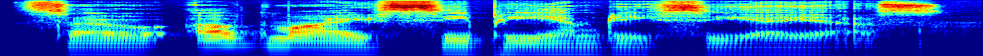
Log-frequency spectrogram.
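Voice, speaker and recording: Fairly low in pitch yet swinging widely, the architect's voice moves at a moderate pace in studio-quality audio with no room sound. He hosts a casual podcast conversation, emphatic and full of rhetorical questions.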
